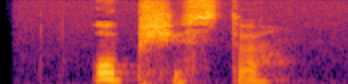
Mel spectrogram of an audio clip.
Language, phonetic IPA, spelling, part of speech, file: Russian, [ˈopɕːɪstvə], общество, noun, Ru-общество.ogg
- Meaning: 1. society 2. association, society, union 3. company (group of people together) 4. company (business enterprise) 5. clipping of обществозна́ние (obščestvoznánije): social science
